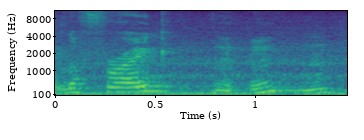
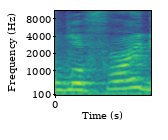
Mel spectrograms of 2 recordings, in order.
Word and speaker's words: Laphroaig: how do you say laphroaig okay you do pronounce the g um i wasn't sure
